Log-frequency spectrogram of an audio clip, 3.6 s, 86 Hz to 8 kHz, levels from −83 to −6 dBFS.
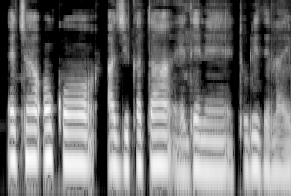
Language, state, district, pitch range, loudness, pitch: Idu Mishmi, Arunachal Pradesh, Lower Dibang Valley, 155-190 Hz, -16 LUFS, 175 Hz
